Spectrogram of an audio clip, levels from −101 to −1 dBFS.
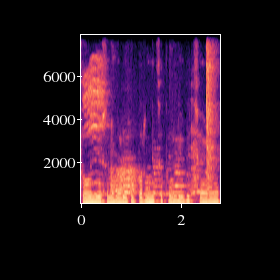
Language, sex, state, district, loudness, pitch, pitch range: Rajasthani, female, Rajasthan, Nagaur, -14 LUFS, 200 Hz, 200-205 Hz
